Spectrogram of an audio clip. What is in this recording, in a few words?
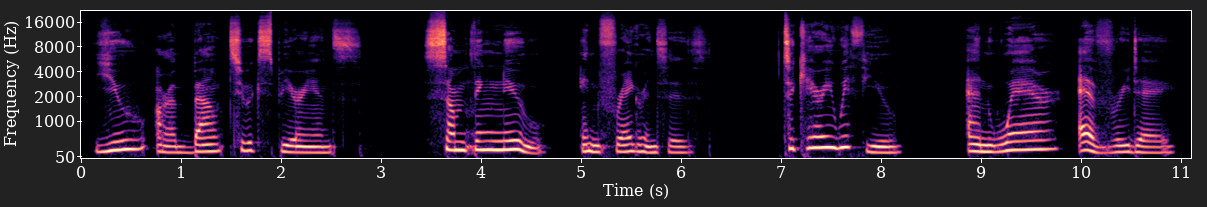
Places, Ingles (USA)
